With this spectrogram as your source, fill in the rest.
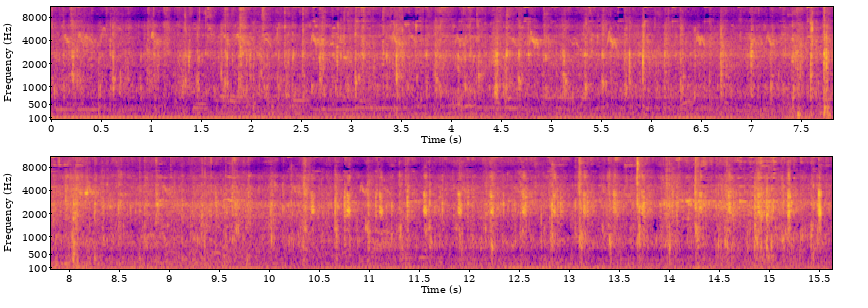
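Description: A horse-drawn carriage rattles and creaks along.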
